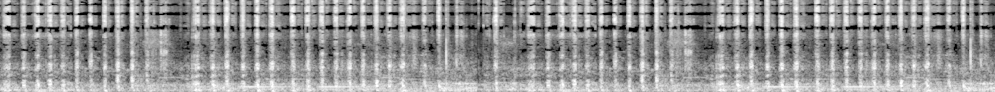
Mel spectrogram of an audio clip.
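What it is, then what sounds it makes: Felted wool ball being needle-felted. A small, solid, grey-lilac needle-felted wool ball held in the fingertips is stabbed over and over with a thin steel felting needle. Each stab makes a short, dry rasping and rubbing crunch with bright, scratchy edges, repeating quickly in a loose, uneven rhythm across the whole clip. The sounds are soft and close, with a faint low tone underneath.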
